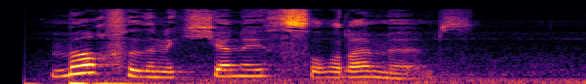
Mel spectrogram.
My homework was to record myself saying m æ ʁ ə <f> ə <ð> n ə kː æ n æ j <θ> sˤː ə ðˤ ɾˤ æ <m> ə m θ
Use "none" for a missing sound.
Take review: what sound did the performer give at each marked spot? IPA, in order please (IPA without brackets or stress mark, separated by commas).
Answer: f, ð, θ, m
